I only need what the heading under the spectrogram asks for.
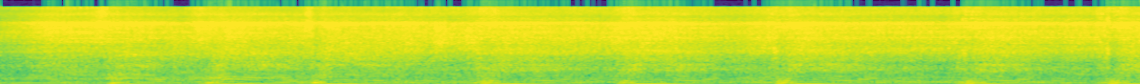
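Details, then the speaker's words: Toyota Avanza petrol engine blipped after replacing a bearing to cure a loud whine on acceleration; pitch rises and falls cleanly, the whine now gone. "suara desingan sudah hilang Tidak seperti Tadi kesiangan sangat keras"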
